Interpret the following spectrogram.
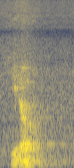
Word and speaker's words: Hiro: is my nickname is Hiro you can call me you know it's like the same pronunciation as superhero so I will try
